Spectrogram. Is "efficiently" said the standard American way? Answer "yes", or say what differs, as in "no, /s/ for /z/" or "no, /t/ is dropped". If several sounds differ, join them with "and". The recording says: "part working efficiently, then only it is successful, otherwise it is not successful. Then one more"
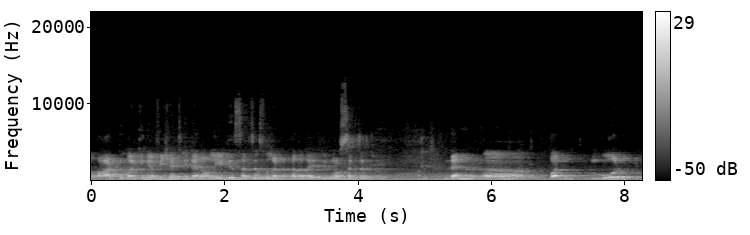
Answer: yes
